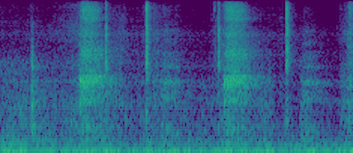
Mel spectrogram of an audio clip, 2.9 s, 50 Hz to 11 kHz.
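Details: 1990 Ford F350 with Vulcan 866 wrecker bed: sharp clicks in loose pairs about once a second over a steady low pump hum; clicking coming from the hydraulic pump, cause not confirmed.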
